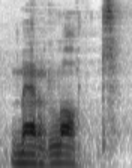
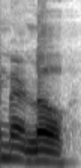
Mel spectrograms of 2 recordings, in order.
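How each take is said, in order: First: The final T is clearly pronounced. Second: The final T is silent. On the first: The speaker is a local. The speaker calls it right. "So you have to pronounce the T at the end" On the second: The speaker has never been there before. The speaker calls it wrong. "they will know you have never been there before"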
